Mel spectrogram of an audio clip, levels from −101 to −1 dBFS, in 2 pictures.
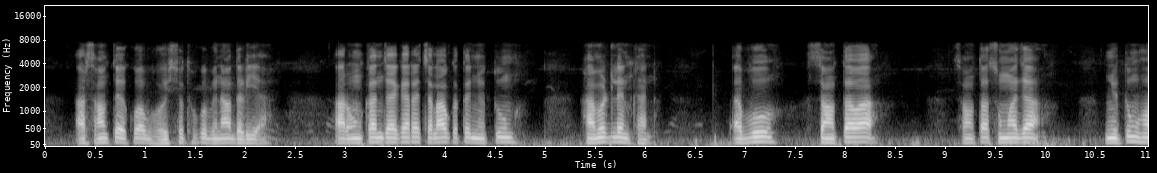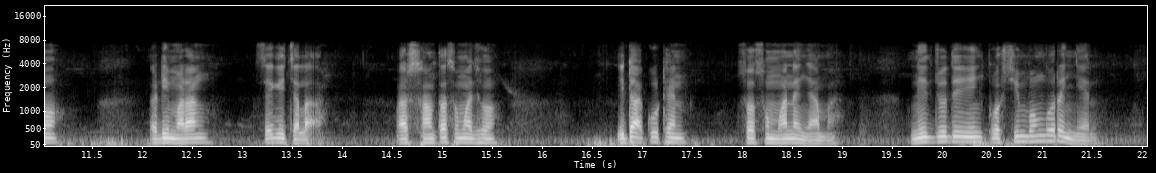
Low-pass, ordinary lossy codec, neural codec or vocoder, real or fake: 7.2 kHz; Opus, 24 kbps; none; real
